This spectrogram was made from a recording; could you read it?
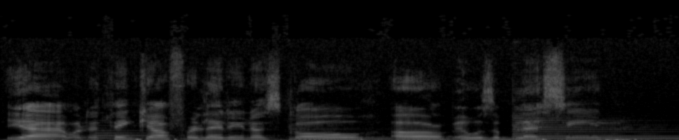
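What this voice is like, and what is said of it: Sick-sounding voice. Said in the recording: “I sound sick.”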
